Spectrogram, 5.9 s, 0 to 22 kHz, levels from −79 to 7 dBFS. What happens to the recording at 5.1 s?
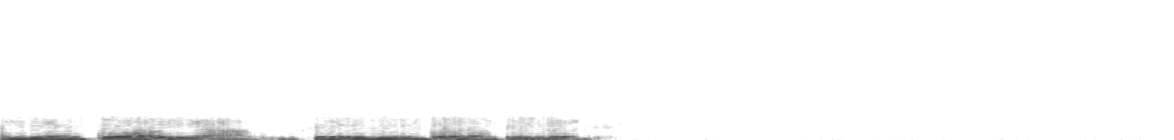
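A doubled, slapback quality is present at 5.1 s, as it is across the whole clip. This is channel delay (doubling): one channel trails the other by about 46 ms, which fits a 2048-sample buffer, and summing them to mono makes the late copy audible as a second voice.

The speech is also rough, muffled and warbly, with nothing above 3.9 kHz. That is tandem speech coding: the signal was decoded and re-encoded by several low-rate speech codecs in a row, and each one compounded the damage left by the last.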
